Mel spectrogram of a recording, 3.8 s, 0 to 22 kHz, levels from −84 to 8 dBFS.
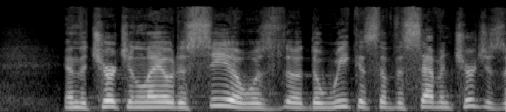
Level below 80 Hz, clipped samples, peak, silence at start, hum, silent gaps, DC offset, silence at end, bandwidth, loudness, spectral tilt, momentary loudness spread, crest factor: -68 dBFS; under 0.1%; -2 dBFS; 0.5 s; none; none; under 0.1%; 0 s; 17 kHz; -20 LUFS; -4.5 dB/octave; 7 LU; 18 dB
